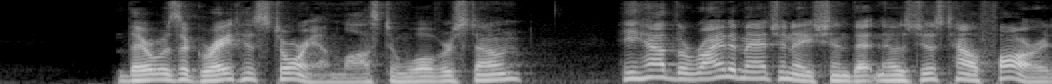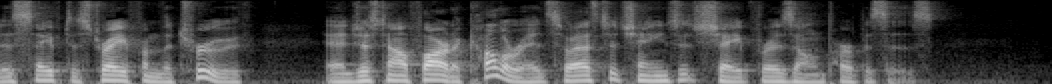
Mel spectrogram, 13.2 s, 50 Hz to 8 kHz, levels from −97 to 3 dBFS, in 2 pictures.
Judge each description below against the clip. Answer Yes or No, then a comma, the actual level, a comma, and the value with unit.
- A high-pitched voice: No, low, 135 Hz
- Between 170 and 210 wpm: Yes, average, 195 wpm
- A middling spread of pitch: No, wide, 5.7 semitones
